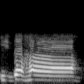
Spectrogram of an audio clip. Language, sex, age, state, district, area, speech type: Sanskrit, male, 45-60, Kerala, Kollam, rural, conversation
